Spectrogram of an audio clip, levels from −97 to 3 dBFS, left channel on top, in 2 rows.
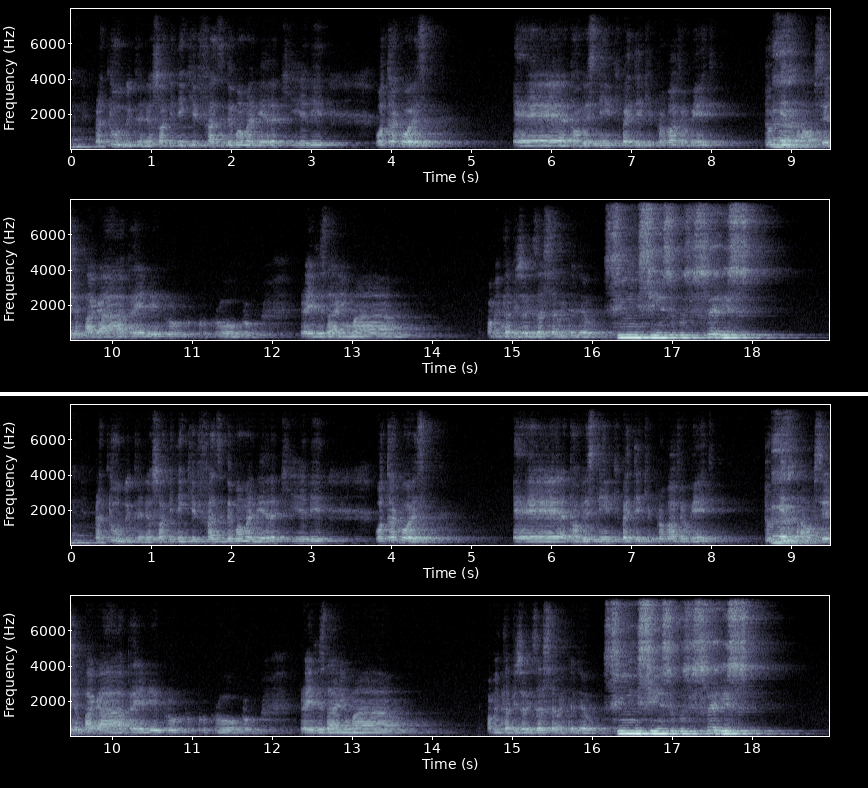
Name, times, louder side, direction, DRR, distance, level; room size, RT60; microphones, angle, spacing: voice 1, 0.3-3.2 3.8-4.5 5.5-8.0 8.7-11.8 12.4-13.7 14.7-16.0, equal, 45° right, -1 dB, 2.1 m, -29 dB
voice 2, 16.2-17.9, right 1 dB, 90° right, -3 dB, 3.0 m, -15 dB
17.5 x 7.1 x 2.5 m, 1.2 s
head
